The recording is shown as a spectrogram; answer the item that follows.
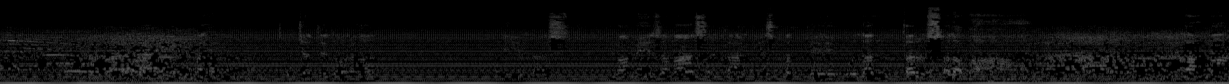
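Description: Steady low electrical mains hum from the microphone and sound system, with a faint voice in the background and a few sharp clicks.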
